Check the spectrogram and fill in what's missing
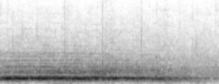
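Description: Curling final crowd applauding and cheering for Team McEwen, a dense roar of clapping with whistles and shouts, loud at first then slowly tapering off across the arena.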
